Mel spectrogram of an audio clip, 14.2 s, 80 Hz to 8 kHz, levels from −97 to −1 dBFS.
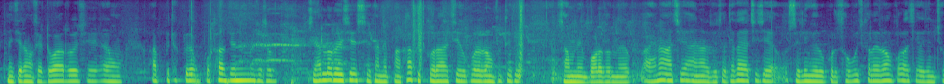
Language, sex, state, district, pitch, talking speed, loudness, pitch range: Bengali, male, West Bengal, Purulia, 155 Hz, 170 wpm, -22 LUFS, 150-170 Hz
